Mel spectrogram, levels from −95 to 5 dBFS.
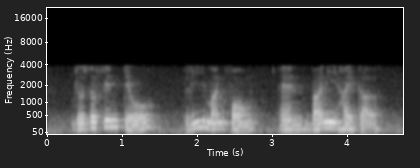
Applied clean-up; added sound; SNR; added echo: none; none; none; none.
